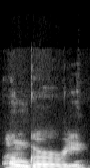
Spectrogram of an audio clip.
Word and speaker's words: Hungary: stress schwa huh mmm-hmm so the ng my own sound and then the G sound hunka so hyung I it's not an N it's an NG hunga hunga Hungary curry I think that's just a vowel or Hungary Hungary yeah I don't really say an A in there and yes many dictionaries will mark this Erlich Hungary Hungary as a vowel schwa and an R so you'll see it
